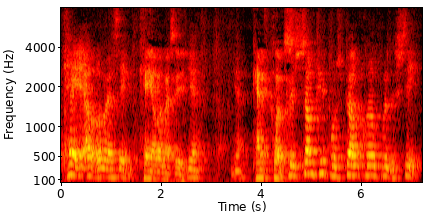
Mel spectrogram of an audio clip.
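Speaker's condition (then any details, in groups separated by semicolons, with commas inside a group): Cerebral palsy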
